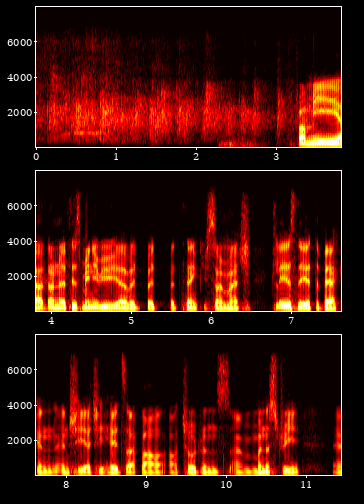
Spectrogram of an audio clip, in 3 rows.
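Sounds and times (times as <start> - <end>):
audience applause: 0.0 - 3.4
speech: 3.3 - 11.4.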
